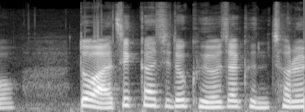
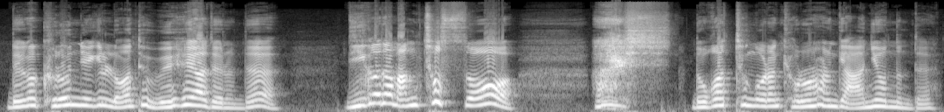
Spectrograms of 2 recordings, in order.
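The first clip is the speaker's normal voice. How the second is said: loud, spiteful, faster at the end; bitter blame; 2 semitones higher, 5 dB louder than usual. Acted. Husband blaming his wife for ruining everything, loud and spiteful. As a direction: lash out with contempt.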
